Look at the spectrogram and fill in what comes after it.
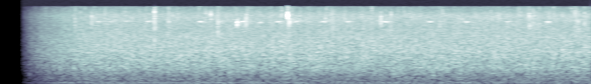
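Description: Soft, steady rain ambience that fades in over the first second, with a few faint drop ticks.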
